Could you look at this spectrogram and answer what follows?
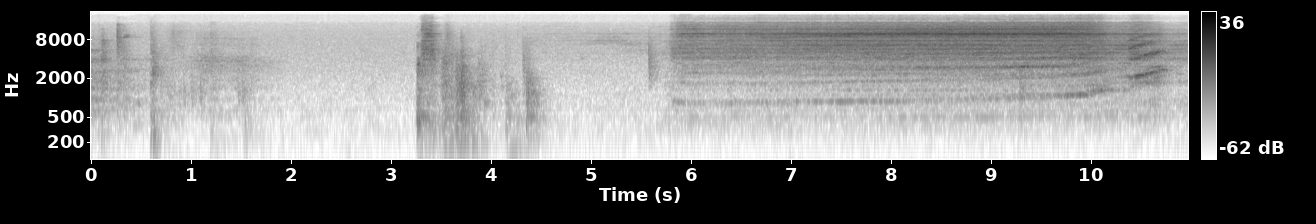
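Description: A Triumph Bonneville T140 motorcycle is lowered on a workbench lift: a few clanks and knocks, then a rising, whining mechanical hiss from about the six-second mark that holds steady, fairly faint, with no talking.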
